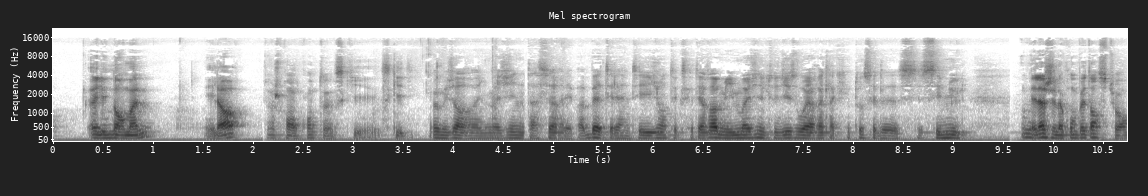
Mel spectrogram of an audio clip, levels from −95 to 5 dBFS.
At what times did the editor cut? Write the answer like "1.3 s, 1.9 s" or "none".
4.7 s

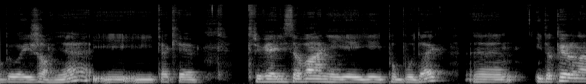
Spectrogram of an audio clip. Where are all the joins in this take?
0.9 s, 4.6 s

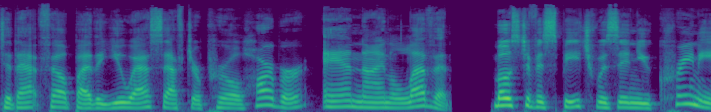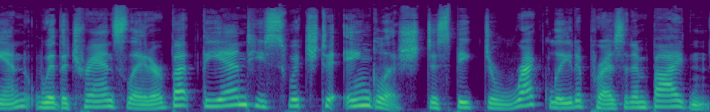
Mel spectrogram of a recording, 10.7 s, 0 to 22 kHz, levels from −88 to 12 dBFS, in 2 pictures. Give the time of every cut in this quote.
6.8 s

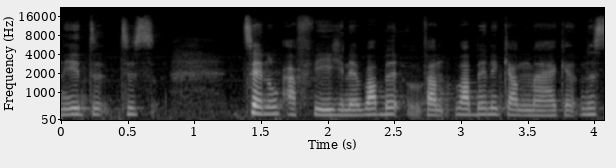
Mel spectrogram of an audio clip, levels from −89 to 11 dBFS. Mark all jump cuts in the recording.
1.7 s, 2.7 s

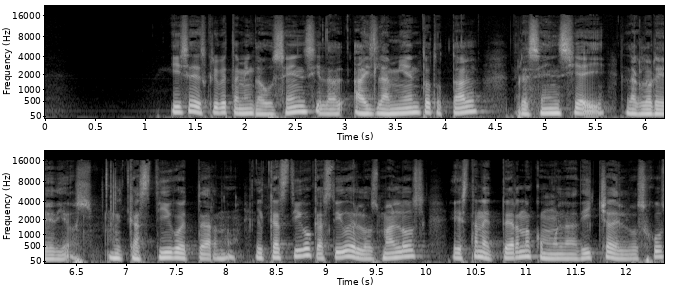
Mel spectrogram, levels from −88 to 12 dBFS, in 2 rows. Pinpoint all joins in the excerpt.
2.1 s, 2.7 s, 4.7 s, 5.7 s, 6.8 s, 8.2 s, 8.9 s

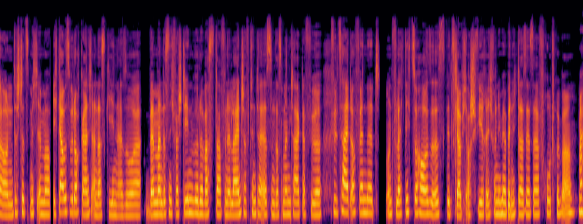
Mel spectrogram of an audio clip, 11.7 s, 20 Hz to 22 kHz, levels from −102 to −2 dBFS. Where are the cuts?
5.8 s, 6.6 s

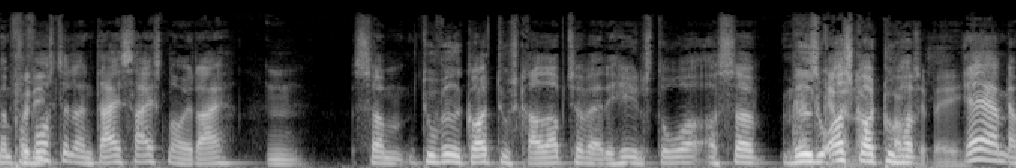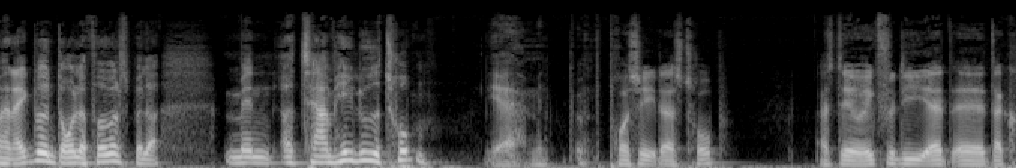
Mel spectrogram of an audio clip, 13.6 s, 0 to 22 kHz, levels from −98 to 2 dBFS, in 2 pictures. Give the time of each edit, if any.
6.7 s

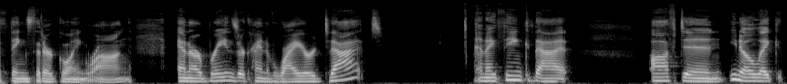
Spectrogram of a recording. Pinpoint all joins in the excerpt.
3.3 s

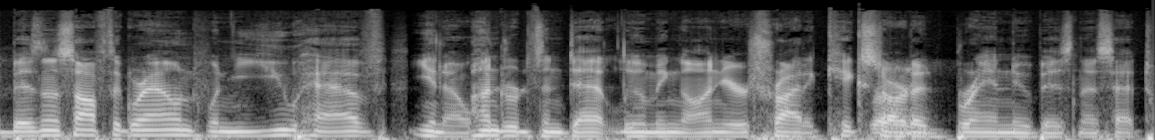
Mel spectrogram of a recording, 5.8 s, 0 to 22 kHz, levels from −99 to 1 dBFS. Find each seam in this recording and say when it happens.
2.0 s, 2.4 s, 2.7 s, 3.8 s

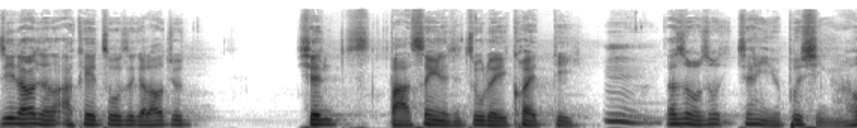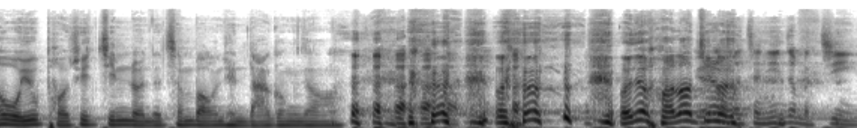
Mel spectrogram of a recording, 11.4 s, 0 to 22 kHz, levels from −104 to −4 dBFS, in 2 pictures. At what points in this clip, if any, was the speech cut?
none

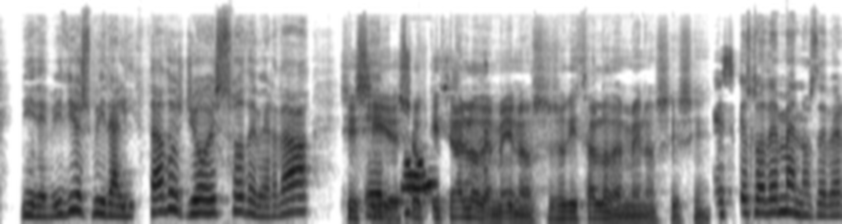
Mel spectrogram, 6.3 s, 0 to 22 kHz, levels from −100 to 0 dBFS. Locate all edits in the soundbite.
none

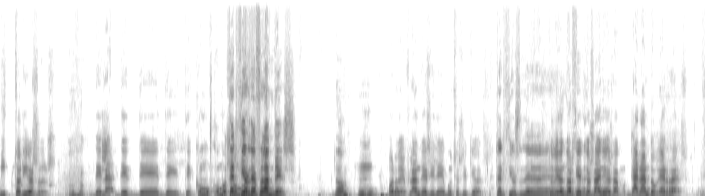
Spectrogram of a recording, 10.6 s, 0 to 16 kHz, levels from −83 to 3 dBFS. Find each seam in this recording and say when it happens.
1.7 s

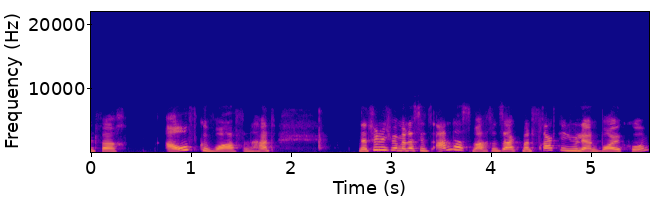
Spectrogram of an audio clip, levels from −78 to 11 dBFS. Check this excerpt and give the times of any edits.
none

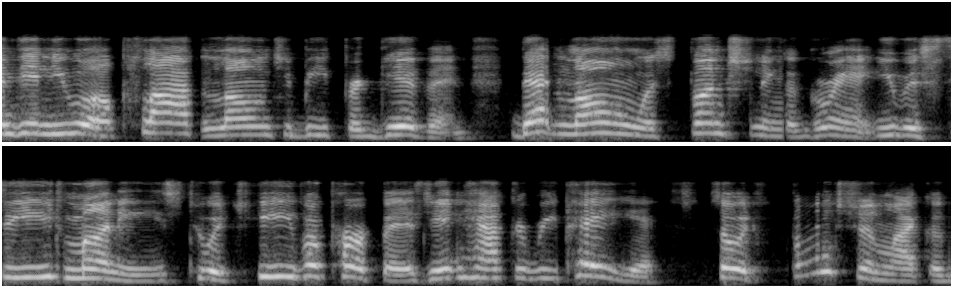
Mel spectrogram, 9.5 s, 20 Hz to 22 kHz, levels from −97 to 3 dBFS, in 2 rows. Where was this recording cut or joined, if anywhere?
1.0 s, 3.9 s, 6.8 s

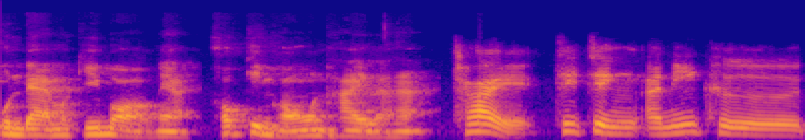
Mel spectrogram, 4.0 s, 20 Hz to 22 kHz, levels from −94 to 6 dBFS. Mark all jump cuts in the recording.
1.0 s, 2.2 s

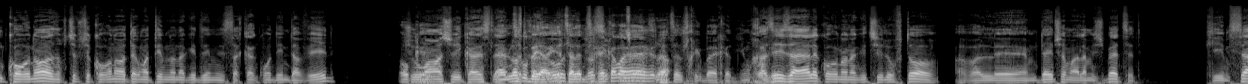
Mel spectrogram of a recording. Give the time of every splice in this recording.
5.2 s, 6.6 s, 10.5 s

